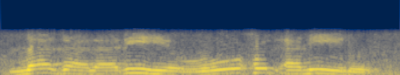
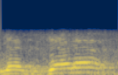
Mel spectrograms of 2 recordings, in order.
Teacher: قرأ حفص ونافع وابن كثير وأبو عمرو بتخفيف الزاي · Shown in: first take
